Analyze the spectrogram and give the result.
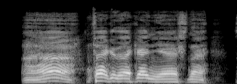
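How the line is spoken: Guffawing. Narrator (Russian): захохотал он

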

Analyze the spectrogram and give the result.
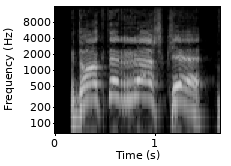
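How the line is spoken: Panicked howl. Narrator (Russian): взвыл на грани паники Виссен

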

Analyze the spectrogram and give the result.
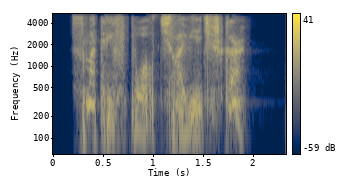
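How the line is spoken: Hissed into ear. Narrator (Russian): Зашипел ему в ухо один из темных

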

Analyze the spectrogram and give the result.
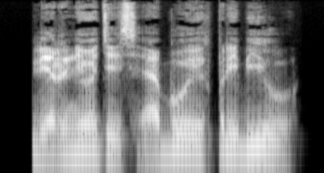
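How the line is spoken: Grumble. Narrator (Russian): проворчал Сергей

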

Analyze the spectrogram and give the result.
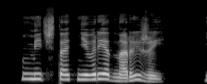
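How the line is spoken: Snide retort. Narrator (Russian): ехидно отпарировал я

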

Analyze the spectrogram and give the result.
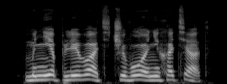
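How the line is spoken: Shouting into phone. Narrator (Russian): кричал в телефон Тарион

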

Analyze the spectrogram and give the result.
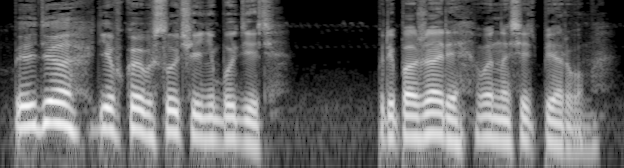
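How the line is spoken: Sleepy voice. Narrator (Russian): сонным голосом произнес я

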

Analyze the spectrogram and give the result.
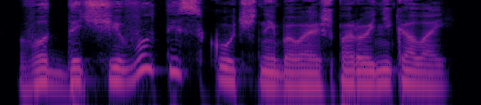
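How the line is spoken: Disappointed sigh. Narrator (Russian): Разочарованно вздохнула Шелена

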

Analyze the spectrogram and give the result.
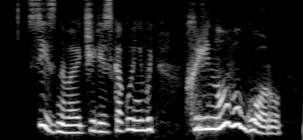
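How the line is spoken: Grumbled. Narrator (Russian): буркнула Нелли

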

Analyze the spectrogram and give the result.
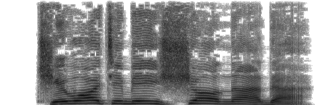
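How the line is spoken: Shout. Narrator (Russian): закричал

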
